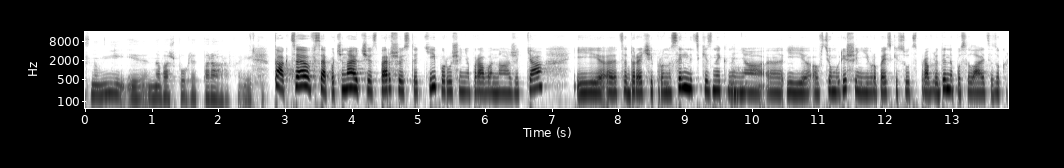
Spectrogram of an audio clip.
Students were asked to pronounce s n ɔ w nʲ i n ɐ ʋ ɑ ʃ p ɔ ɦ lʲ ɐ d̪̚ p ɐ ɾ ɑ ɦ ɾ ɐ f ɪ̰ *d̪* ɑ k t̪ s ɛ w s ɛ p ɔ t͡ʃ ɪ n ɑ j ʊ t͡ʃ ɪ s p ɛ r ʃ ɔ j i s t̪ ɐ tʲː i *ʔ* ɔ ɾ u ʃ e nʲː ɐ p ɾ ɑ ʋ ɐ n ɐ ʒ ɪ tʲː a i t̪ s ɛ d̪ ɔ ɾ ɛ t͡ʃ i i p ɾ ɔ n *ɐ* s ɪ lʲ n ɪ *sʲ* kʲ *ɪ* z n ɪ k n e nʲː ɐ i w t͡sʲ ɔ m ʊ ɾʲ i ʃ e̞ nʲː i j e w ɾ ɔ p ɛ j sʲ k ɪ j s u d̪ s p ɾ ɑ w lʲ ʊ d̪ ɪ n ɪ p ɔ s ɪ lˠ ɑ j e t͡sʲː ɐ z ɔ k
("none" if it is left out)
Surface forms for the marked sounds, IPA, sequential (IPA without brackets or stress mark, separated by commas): t̪, p, ɐ, t͡sʲ, i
